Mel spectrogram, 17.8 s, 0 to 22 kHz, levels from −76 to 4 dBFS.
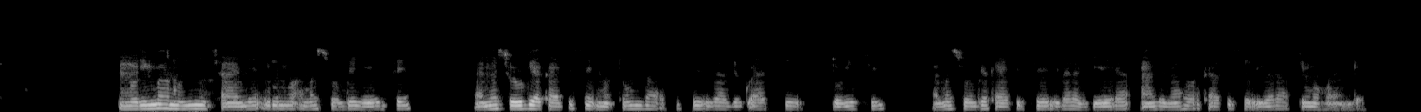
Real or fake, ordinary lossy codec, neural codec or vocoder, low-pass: fake; Opus, 64 kbps; codec, 16 kHz in and 24 kHz out, 2.2 kbps, FireRedTTS-2 codec; 3.6 kHz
